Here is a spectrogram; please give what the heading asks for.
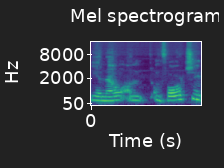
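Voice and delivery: ordinary talk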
